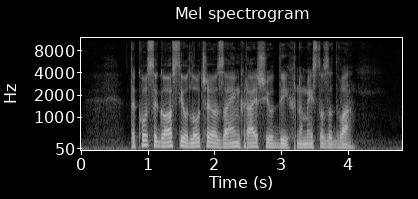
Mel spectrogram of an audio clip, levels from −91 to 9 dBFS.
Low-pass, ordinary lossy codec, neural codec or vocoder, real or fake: 10.8 kHz; none; none; real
